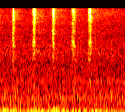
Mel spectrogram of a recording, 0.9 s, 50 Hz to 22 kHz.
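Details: Omron KJR-Y53W 5-litre oxygen concentrator outlet, set at 5 L/min; steady machine hum with rapid regular hissing puffs, about seven a second: oxygen concentrator outlet airflow.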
